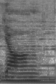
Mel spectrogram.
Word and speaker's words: yang: heard yin yang right the chinese pronounce it yang that's the way that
